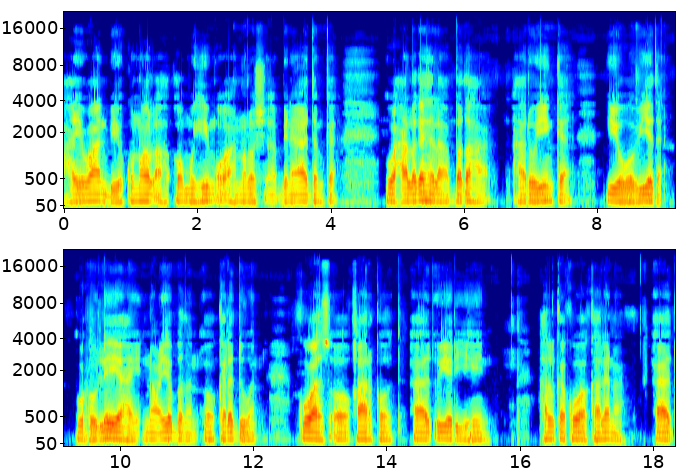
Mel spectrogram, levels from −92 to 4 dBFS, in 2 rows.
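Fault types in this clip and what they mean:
AAC compression: Present throughout the speech. The coding damage is plainly audible and is likely from AAC-LC, which splits the signal into frequency lines frame by frame and quantises them coarsely against a hearing model, discarding what it judges masked. Content stops above 19.4 kHz, the band-limit the encoder imposed. The degree of damage points to a low bitrate, roughly 28 kbps, where too few bits remain to code detail cleanly.
pre-echo: At 11.50 s and again at 14.36 s, a brief hiss about 15 ms long precedes a sharp attack. A transform codec spreads its quantisation error across an entire block, so when a sudden onset sits late in that block, noise sized for the loud attack also fills the quiet moment before it. The smear runs ahead of each attack, blunting its edge.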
